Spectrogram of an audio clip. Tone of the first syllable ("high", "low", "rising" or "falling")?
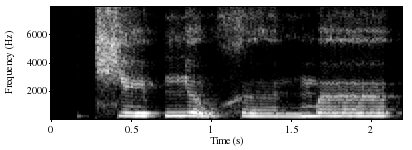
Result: low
